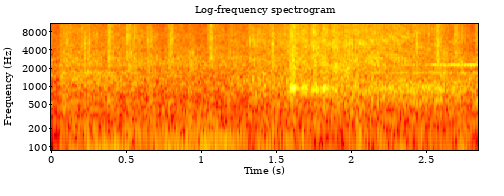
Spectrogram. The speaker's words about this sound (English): Jack and Renee jump into a car and head off in pursuit.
